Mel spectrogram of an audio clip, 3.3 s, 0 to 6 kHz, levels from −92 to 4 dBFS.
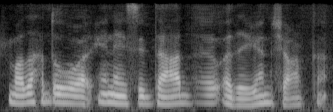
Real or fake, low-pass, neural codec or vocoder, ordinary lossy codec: fake; 5.4 kHz; codec, 16 kHz, about 1 kbps, DyCAST, with the encoder's durations; MP3, 48 kbps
